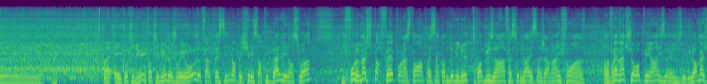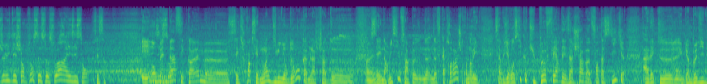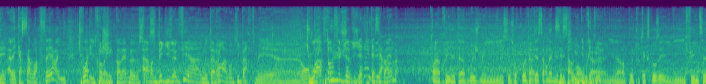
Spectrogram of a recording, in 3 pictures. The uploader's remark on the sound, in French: en direct du stade Bollaert, dans une ambiance incroyable à guichets fermés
